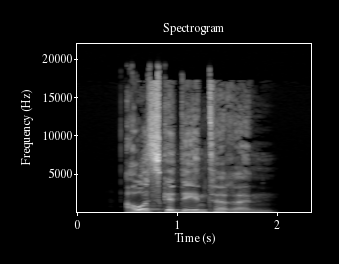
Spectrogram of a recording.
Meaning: inflection of ausgedehnt: 1. strong genitive masculine/neuter singular comparative degree 2. weak/mixed genitive/dative all-gender singular comparative degree
- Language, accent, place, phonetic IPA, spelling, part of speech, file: German, Germany, Berlin, [ˈaʊ̯sɡəˌdeːntəʁən], ausgedehnteren, adjective, De-ausgedehnteren.ogg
